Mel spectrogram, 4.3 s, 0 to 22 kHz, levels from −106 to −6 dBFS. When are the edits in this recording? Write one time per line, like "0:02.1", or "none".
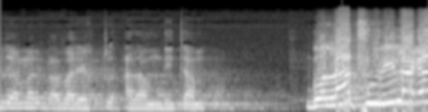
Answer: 0:02.9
